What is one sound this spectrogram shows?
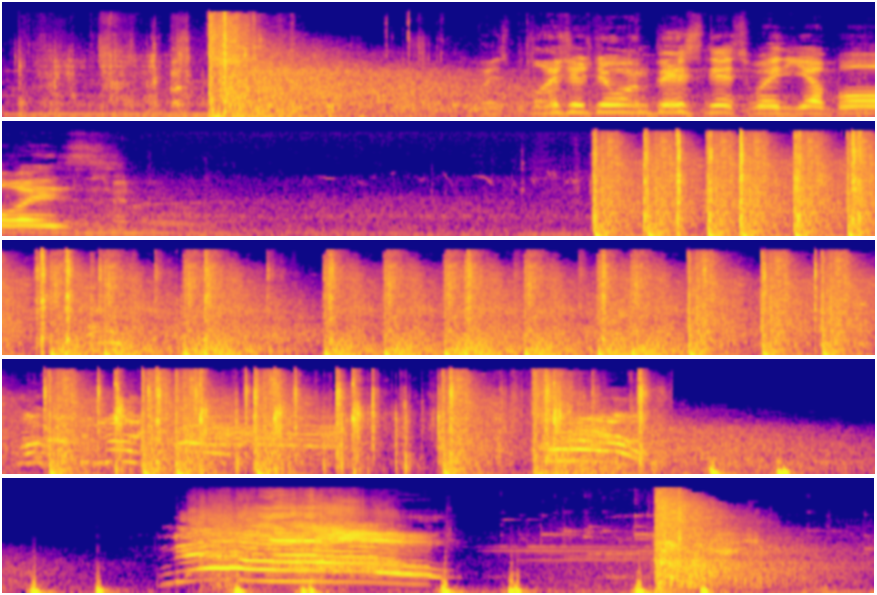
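A gunshot cracks loudly and echoes.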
